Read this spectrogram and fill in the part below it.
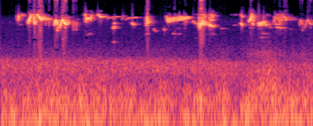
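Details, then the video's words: Cuckooshrike (decu), a caged pet bird kept for song training, giving high, thin chirps and short sweet phrases, with brief rapid notes between pauses, over a low steady background murmur. "kicau burung decu kembang"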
